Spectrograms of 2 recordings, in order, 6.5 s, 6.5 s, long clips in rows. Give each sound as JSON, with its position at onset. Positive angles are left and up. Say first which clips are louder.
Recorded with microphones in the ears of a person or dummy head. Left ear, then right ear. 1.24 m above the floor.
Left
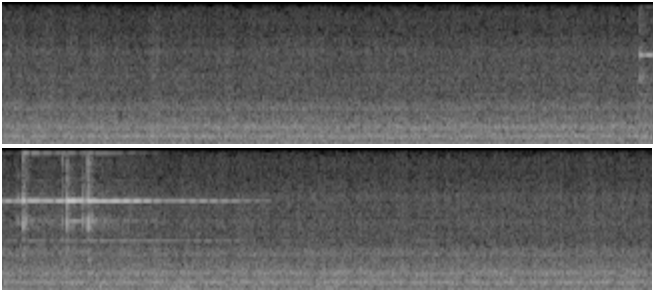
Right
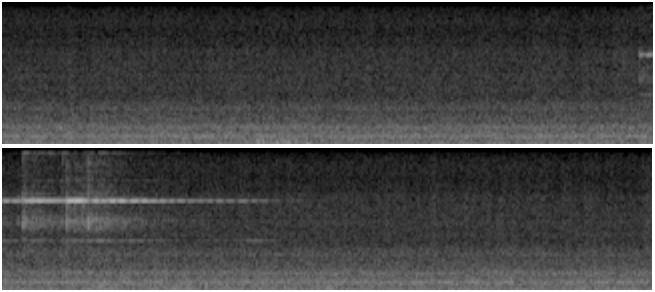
{"t": 3.2, "sound": "a bell", "louder": "left 7 dB", "side_deg": 60, "distance_m": 0.7}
